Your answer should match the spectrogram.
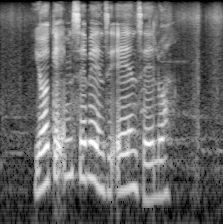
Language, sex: South Ndebele, female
